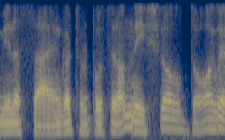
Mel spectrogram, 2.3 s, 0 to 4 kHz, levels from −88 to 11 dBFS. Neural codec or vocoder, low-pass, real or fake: codec, 16 kHz in and 24 kHz out, 0.4 kbps, LongCat-Audio-Codec, fine tuned four codebook decoder; 3.6 kHz; fake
